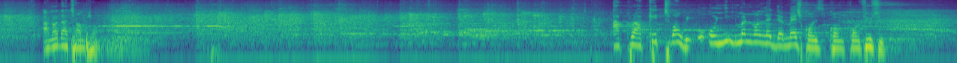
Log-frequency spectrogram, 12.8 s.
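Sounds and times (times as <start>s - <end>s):
audience clapping: 0.0s - 8.8s
speech: 0.6s - 1.6s, 8.2s - 12.0s.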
